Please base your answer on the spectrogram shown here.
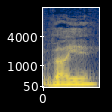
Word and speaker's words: Vallier: Am I pronouncing your last name Vallier? Yeah, it's Vallier.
